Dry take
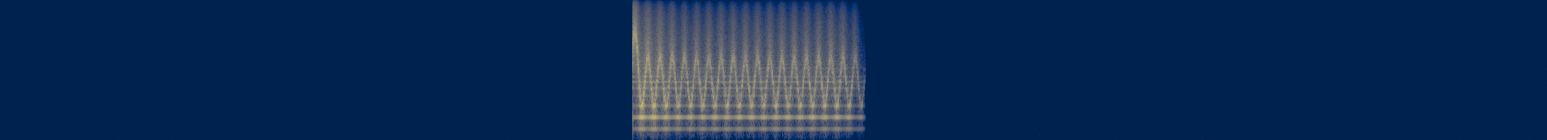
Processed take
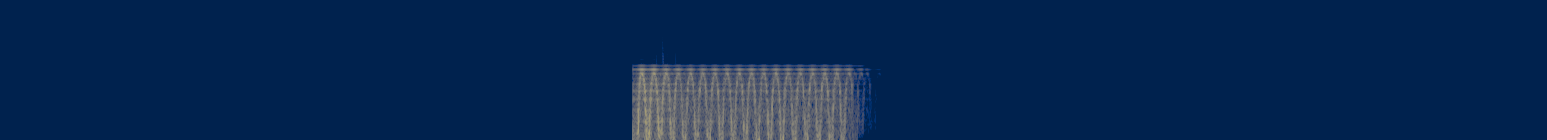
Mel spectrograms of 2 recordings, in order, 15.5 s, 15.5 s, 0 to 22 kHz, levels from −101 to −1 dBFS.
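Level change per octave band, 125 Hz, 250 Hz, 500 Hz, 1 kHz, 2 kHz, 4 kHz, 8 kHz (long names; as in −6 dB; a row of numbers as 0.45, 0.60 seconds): can't be measured, +3.5 dB, −10.5 dB, −11.0 dB, −7.0 dB, −15.5 dB, below −40 dB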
